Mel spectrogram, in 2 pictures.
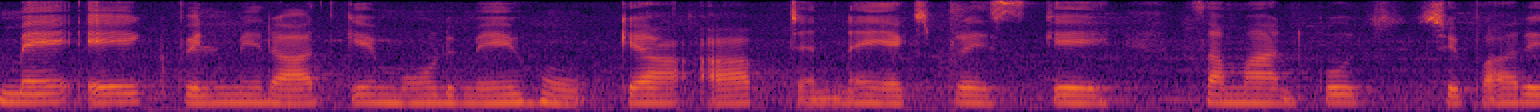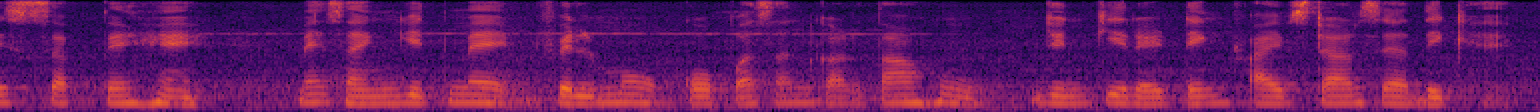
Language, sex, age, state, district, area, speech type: Hindi, female, 45-60, Madhya Pradesh, Harda, urban, read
